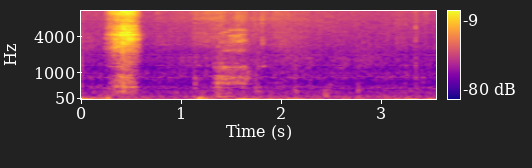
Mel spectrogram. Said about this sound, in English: Let me go blow my nose so I don't keep sniffing.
